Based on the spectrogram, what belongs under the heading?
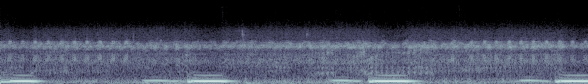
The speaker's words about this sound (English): Yeah, it's a bittern. They don't actually breed here, but you can hear them in winter. Nothing booms like a bittern.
